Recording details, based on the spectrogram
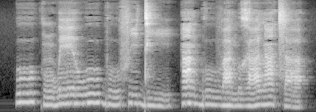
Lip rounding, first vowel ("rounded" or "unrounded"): rounded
